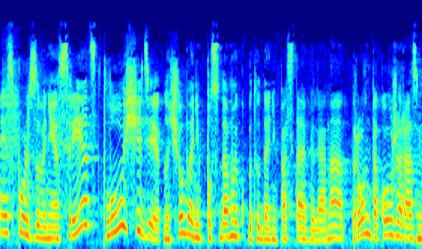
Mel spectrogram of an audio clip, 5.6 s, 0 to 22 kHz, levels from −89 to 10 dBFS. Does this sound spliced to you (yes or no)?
yes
